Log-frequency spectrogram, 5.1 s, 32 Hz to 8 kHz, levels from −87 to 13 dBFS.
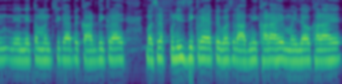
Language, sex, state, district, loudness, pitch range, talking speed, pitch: Hindi, male, Uttar Pradesh, Hamirpur, -13 LUFS, 155-165 Hz, 280 wpm, 160 Hz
